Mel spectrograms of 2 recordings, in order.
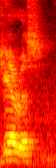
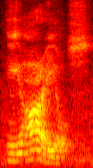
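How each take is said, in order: First: The name has its English pronunciation. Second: The name has its Greek pronunciation. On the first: "the English is Jairus" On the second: "actually is pronounced Iarios"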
